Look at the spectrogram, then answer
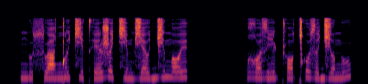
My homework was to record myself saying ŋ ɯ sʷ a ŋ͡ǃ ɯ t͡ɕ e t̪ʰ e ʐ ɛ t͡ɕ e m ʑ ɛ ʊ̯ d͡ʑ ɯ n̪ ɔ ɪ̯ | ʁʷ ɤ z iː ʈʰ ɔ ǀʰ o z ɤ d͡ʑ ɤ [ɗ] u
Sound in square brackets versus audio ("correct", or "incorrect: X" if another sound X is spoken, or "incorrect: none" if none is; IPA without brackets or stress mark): incorrect: n̪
